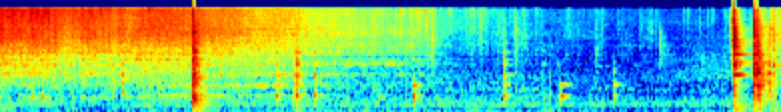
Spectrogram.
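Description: Red bell pepper strips sizzling in oil in a nonstick pan while being stirred with a wooden spatula, with light knocks of the spatula against the pan. The sizzle dies away over the first four seconds as the pan comes off the gas flame, and two loud knocks come near the end.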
